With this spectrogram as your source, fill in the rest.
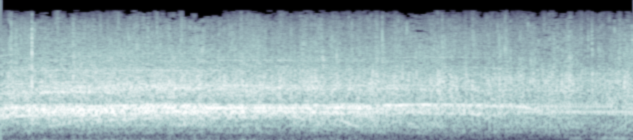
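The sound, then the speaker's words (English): Steady, dense applause from a live comedy audience at the Fringe, welcoming a guest performer, held at an even loudness for about three seconds before easing slightly. “Please put your hands together and make excited woo-hooing noises for first-time guilty feminist.”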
